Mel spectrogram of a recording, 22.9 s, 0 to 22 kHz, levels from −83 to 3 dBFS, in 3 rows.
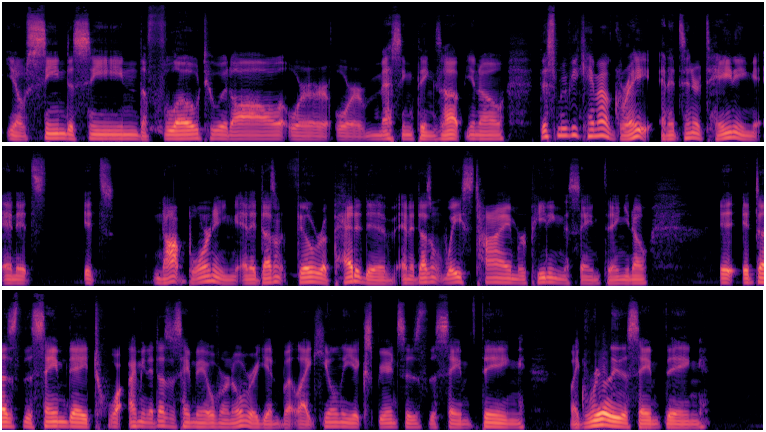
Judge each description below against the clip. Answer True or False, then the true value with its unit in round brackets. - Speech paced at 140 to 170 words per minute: False (200 wpm)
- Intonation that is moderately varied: True (3.4 semitones)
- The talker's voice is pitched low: True (110 Hz)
